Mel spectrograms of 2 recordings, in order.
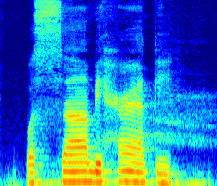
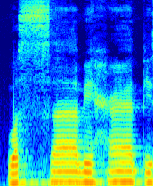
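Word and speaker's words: وَالسَّابِحَاتِ: ഇവിടെ നമ്മൾ മുമ്പ് പറഞ്ഞതുപോലെ ശംസിയായ അക്ഷരത്തിൽ പെട്ടതാണ് സീന് വസ്സ അപ്പൊ ഒരിക്കലും വഅസാ എന്ന് പറയില്ലട്ടോ കൂട്ടി ഓതുമ്പോൾ അലിഫ് ലാം ഉച്ചരിക്കൂല വാവ് ഉച്ചരിച്ച ശേഷം നേരെ സീനിലേക്ക് പോവുക ഇവിടെ രണ്ട് ഹാകൾ കാണാം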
